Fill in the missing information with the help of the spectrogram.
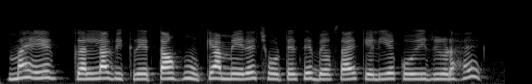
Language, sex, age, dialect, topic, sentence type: Hindi, female, 25-30, Awadhi Bundeli, banking, question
